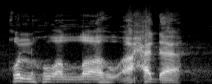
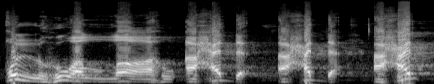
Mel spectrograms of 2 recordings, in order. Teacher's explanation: Harus nampak di situ matinya dal. Dan harus setelah mati, qalqalah kan begitu, setelah mati setengah hidup. Setelah dia dibikin mati, setengah hidup lagi dia.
